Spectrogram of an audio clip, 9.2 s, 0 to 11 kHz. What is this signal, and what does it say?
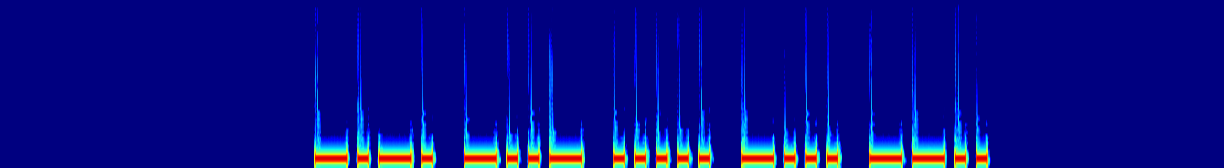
Morse code, heard as a keyed tone, about 15 wpm, 700 Hz. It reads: CX5BZ
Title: DXCC-100 Call Signs - 5 Characters - Repeated 2x - 15wpm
